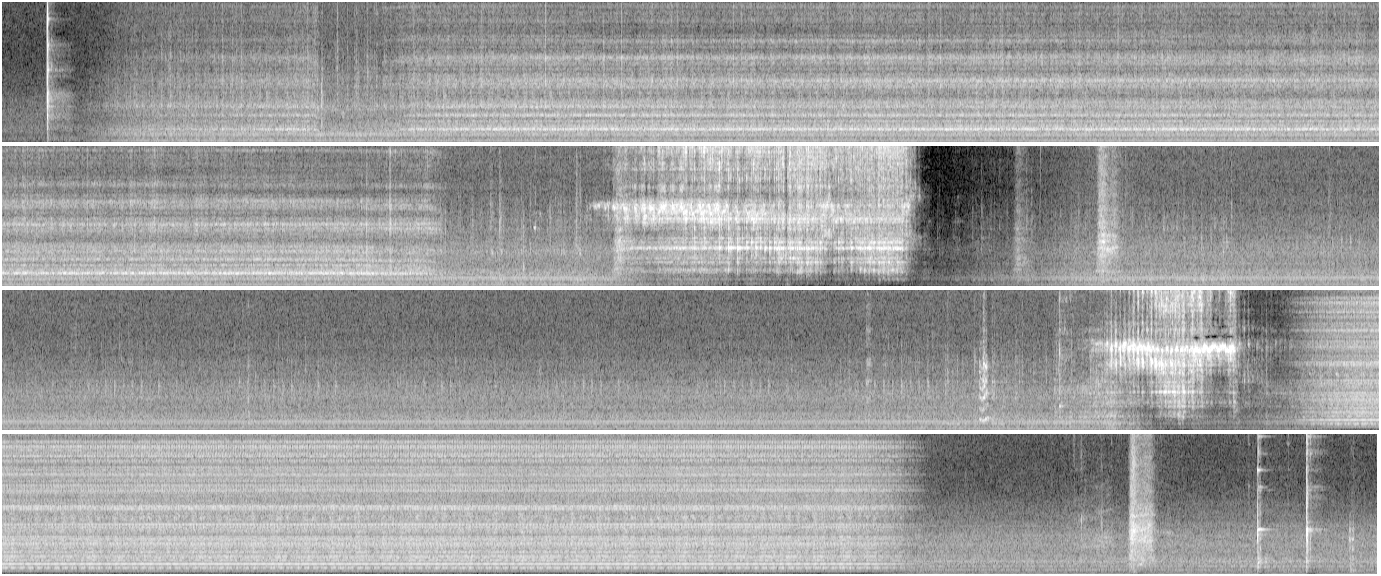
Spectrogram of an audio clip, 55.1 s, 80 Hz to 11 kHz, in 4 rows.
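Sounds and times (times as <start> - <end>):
drill press drilling steel: 1.2 - 23.0, 37.0 - 50.6.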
